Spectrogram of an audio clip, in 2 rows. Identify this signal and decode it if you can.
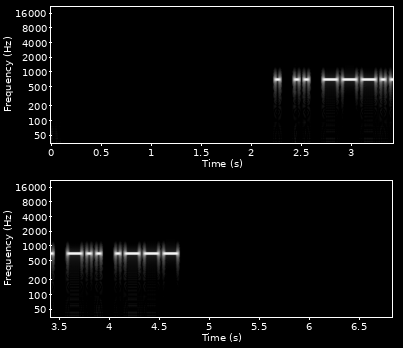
Morse code, heard as a keyed tone, about 25 wpm, 700 Hz. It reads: EI8DJ
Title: DXCC-100 Call Signs - 5 Characters - Repeated 2x - 25wpm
